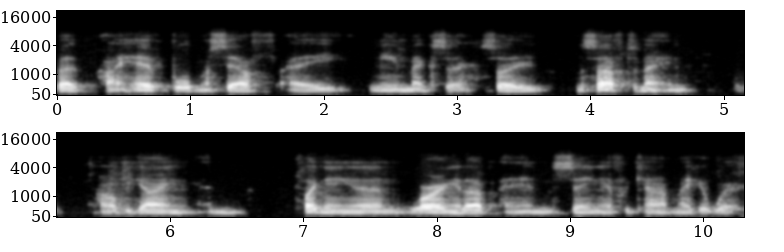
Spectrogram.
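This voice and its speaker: A man with a New Zealand accent talks at a fairly slow pace. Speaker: livestream co-host. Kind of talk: casual livestream chat.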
